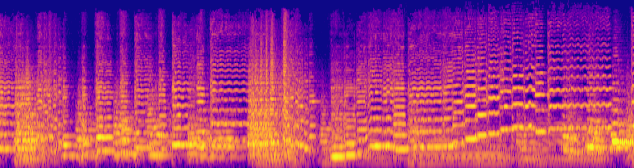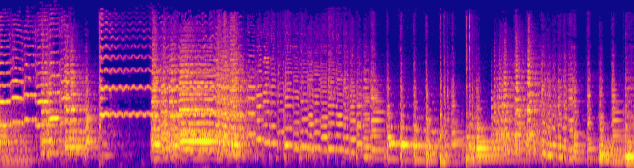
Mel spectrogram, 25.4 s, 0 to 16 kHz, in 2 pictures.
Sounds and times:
Cello: 0.0 - 25.3.

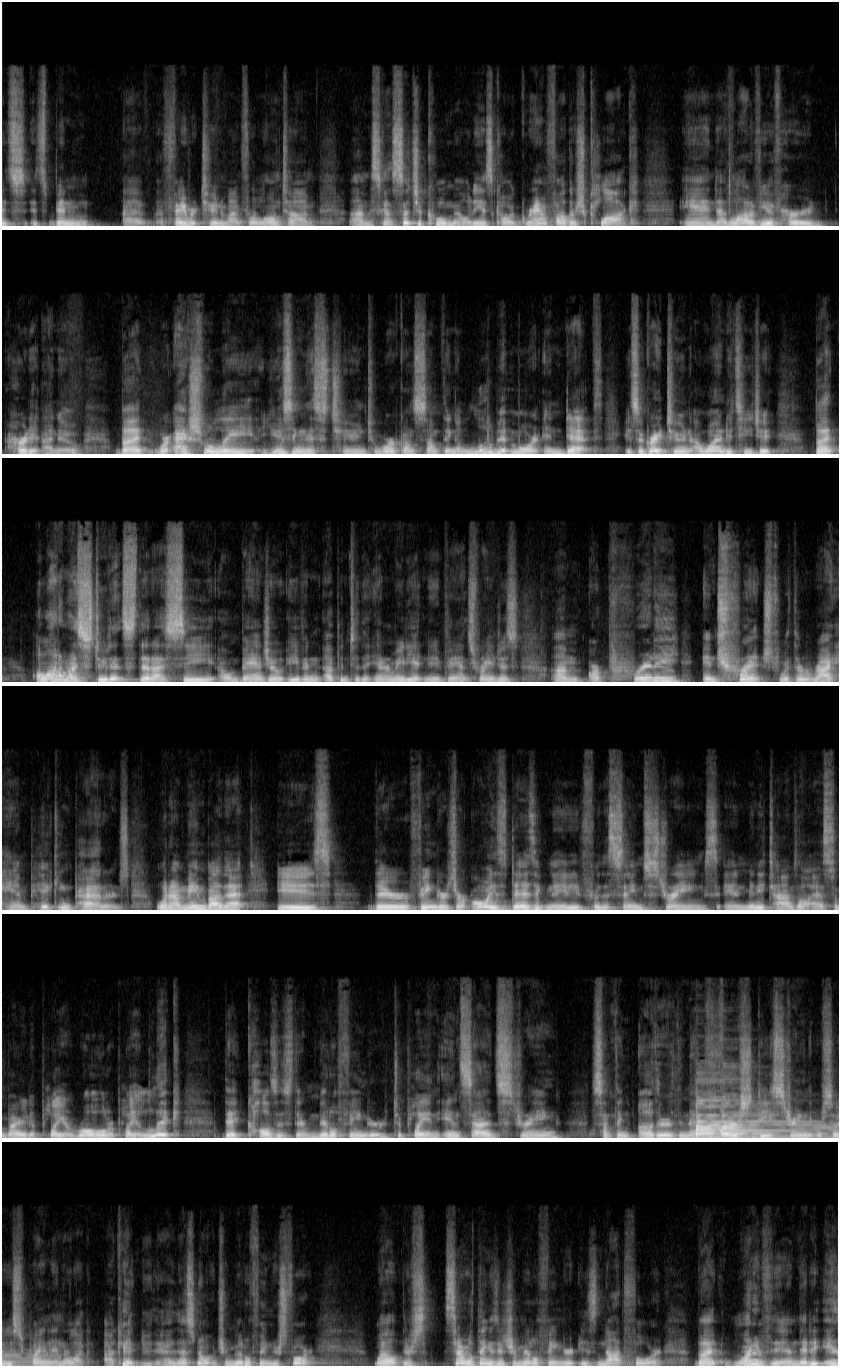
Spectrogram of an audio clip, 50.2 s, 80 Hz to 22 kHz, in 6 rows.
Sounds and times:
Speech: 0.0 - 45.0, 45.6 - 50.2.

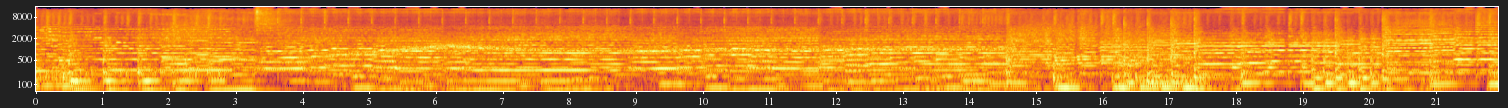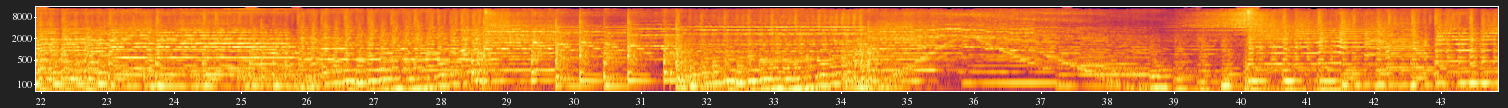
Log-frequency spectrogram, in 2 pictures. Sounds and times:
Music: 0.0 - 43.8.

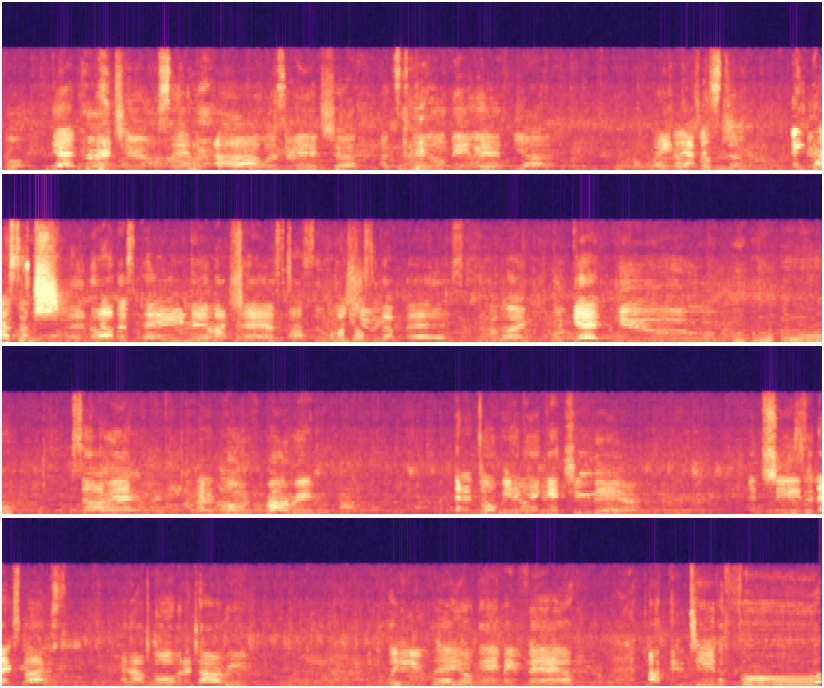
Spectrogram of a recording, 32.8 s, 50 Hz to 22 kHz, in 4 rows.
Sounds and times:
Female singing: 0.0 - 5.6, 8.0 - 19.6, 21.0 - 22.8, 23.9 - 27.2, 28.4 - 32.8.

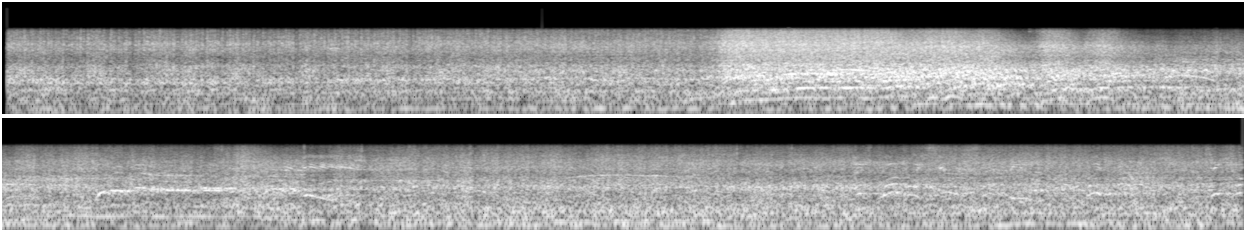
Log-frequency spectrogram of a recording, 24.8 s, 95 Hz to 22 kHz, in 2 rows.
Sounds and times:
Truck: 0.0 - 24.8.

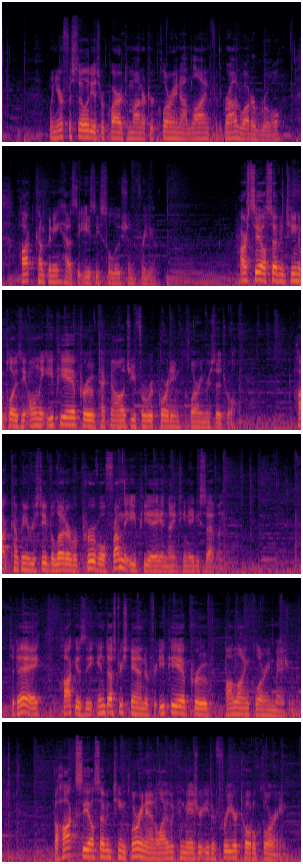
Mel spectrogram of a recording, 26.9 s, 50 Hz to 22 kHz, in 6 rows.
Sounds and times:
Music: 0.0 - 26.9
Speech: 0.7 - 4.2, 4.8 - 6.8, 8.0 - 12.6, 13.4 - 16.8, 18.1 - 22.5, 23.2 - 26.7.

